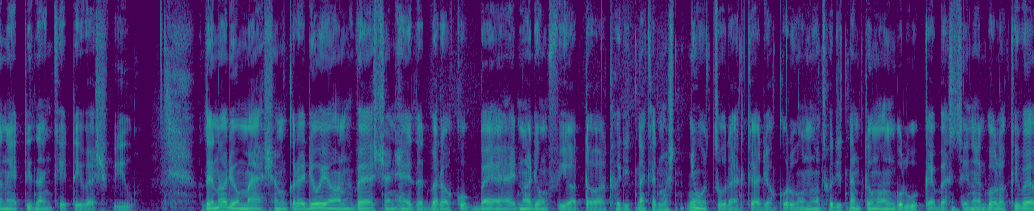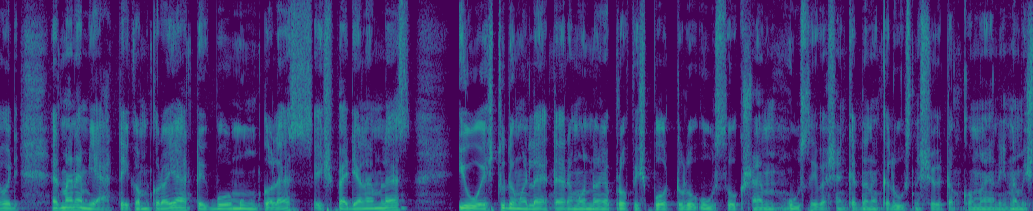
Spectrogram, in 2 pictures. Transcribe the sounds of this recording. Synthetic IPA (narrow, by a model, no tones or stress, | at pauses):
ɛnɛc̚t̪izɛŋkeːt̪eːvɛʃfḭjṵ | ɒzeːrnɒɟo̞mmaːʃɒmiko̞ɾɛɟːo̞jɒnvɛrʃɛɲɦɛjzɛd̪̚bɛɾɒkoɡ̚bɛɛɟnɒɟo̞ɱfijɒt̪ɒlt̪hoɟit̪nɛkɛd̪mo̞ʃt̪ɲo̞lt̪soːɾaːt̪kɛlɟɒko̞ɾolniot̪ho̞ɟit̪nɛmt̪ud̪omɒŋɡo̞lulkɛlbɛseːlnɛd̪ʋɒlɒkivɛlɦoɟɛzmaːrnɛmjaːt̪eːkɒmiko̞ɾɒjaːt̪eːɡ̚boːlmuŋkɒlɛsːeːʃfɛɟɛlɛmlɛs | joːeːʃt̪ud̪o̞mho̞ɟʲlɛɦɛt̪ɛːrɾɛmo̞nd̪ɒnoijɒpro̞fiʃpo̞rt̪oloːʔuːsoːkʃɛmhuːseːvɛʃɛŋkɛd̪vɛnɛkɛluːsniʃøːt̪ɒkːo̞rmaːɾit̪nɛmiʃ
